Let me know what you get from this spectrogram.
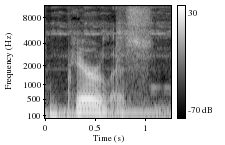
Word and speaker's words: Perilous: It's spelled Rebelutionists by the Ill Dynasty featuring Babyface Perils. Actually, no, I said that wrong. Babyface Perilous and Casablanca with cuts by DJ Can.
